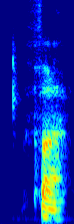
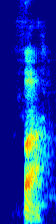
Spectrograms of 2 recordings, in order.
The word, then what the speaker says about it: pho: Pho. Pho.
